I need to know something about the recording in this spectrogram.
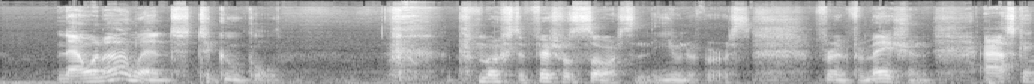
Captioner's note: laughs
